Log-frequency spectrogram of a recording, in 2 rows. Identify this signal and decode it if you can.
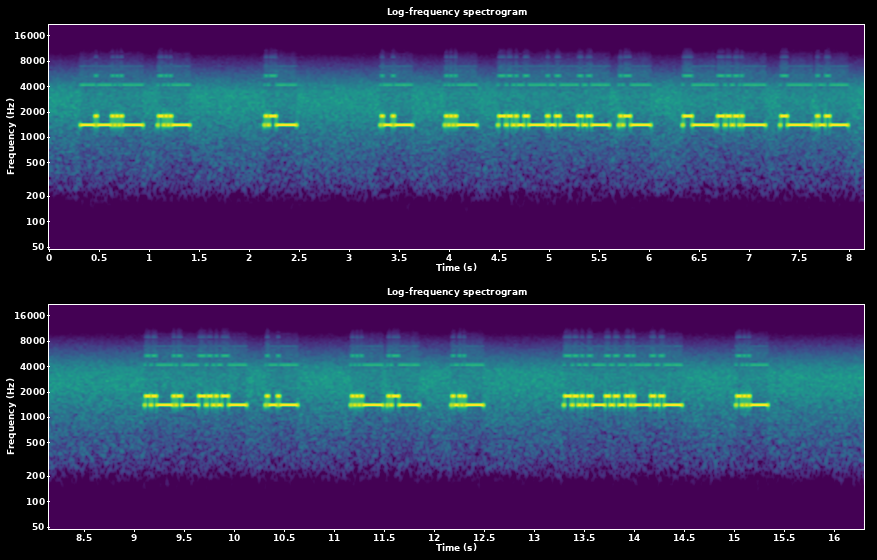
TTY/TDD text telephone tones (45.45 baud Baudot), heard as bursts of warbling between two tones, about 400 Hz shift, 1600 Hz centre, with phone line noise. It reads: YRZKY UUIZO GMULB AKYZJ WIGIR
